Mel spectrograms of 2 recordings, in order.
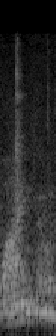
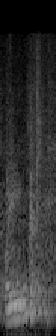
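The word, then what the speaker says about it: Wiens: Roger Wis or Wine, how to say his name. Wis. Okay.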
